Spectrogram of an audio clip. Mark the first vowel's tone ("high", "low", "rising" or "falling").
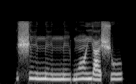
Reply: high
